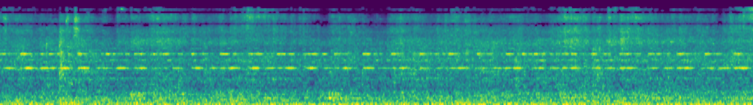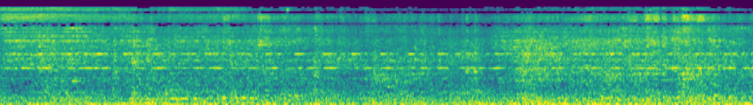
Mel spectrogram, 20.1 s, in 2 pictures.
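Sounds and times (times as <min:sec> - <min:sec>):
crossing signal bell ringing: 0:00.0 - 0:20.0
freight train rumbling past: 0:00.0 - 0:20.0.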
